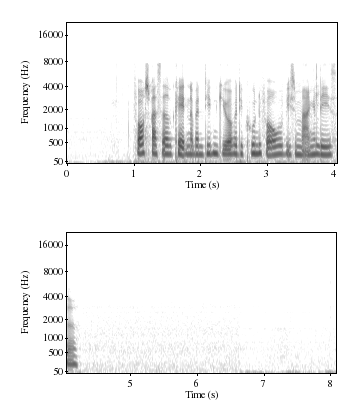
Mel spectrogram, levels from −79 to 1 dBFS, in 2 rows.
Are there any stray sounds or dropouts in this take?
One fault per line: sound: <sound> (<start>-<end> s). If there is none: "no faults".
no faults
